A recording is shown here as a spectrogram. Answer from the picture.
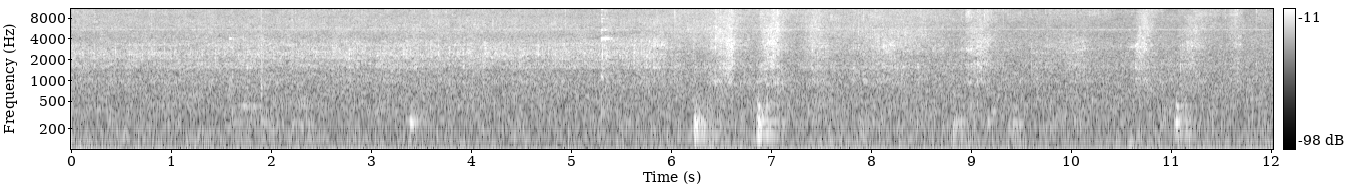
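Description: Shredded cabbage and chicken sizzling as they stir-fry in a wok, with the spatula scraping and tossing through the food several times in the second half.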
